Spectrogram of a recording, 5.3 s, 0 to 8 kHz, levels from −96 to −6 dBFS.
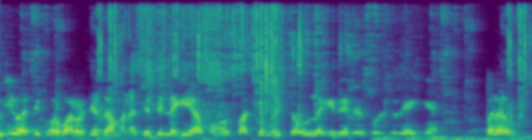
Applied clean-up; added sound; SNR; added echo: classical method log-MMSE.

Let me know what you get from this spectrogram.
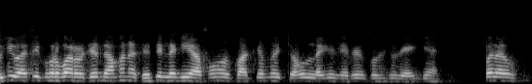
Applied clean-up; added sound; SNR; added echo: neural mask model DeepFilterNet 3.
